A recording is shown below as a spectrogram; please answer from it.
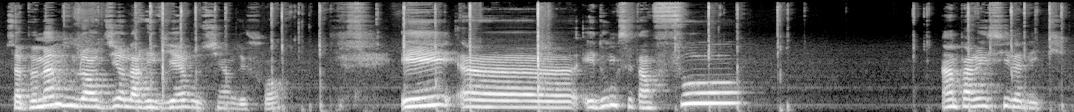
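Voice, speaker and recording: A woman's voice: fairly high pitch, expressive, measured pace, pauses often, slight background noise. A woman teaching a commented translation lesson, explaining step by step with many fillers and restarts.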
